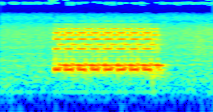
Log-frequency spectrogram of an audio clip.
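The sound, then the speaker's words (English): A single burst of telephone ringing lasting about a second from a telephone located in the room, a loud, fast-warbling electronic trill with bright overtones that stops abruptly. No voices are heard, and a faint background hiss remains. “The sound that you hear is the sound on the tape is the sound of a telephone which is located in the room, and we're going to disconnect it.”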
